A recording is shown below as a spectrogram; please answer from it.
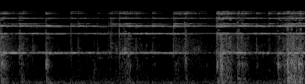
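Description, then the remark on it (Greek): A school bell rings continuously as the first bell, a bright metallic clanging with a steady high ringing tone, fairly loud, growing slightly stronger toward the end with no voices. “Μαμά, το πρώτο κουδούνι.”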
